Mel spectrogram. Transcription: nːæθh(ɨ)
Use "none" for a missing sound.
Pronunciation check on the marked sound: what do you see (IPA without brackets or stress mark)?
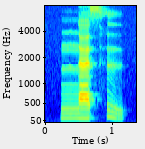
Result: ɨ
